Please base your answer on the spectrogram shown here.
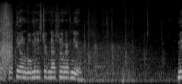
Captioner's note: some Applause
